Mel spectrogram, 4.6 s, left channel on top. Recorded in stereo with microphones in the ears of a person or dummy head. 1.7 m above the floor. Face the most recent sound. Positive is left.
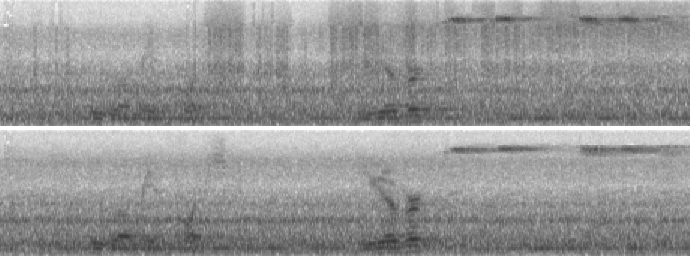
turn(degrees=75)  # may be behind; listen again after turning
